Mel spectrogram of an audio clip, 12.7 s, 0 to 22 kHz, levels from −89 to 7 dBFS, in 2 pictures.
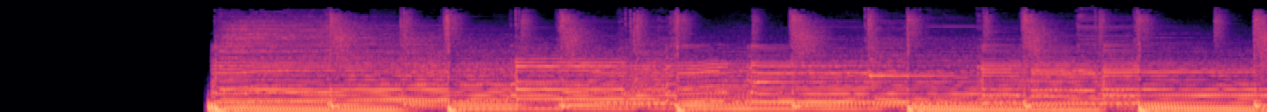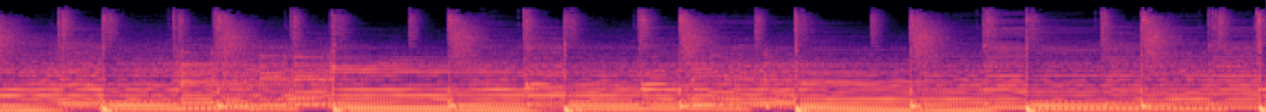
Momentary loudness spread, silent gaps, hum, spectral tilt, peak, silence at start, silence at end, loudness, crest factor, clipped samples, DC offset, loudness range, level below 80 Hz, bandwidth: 2 LU; none; none; -6 dB/octave; -4 dBFS; 1.05 s; 0 s; -19 LUFS; 14 dB; under 0.1%; under 0.1%; 1 LU; -24 dBFS; 16.5 kHz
